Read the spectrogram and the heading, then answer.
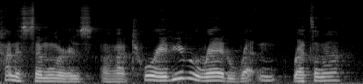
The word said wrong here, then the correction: Remina: Remina? – Sorry, I'm saying it wrong.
